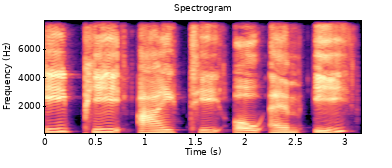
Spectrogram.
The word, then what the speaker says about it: epitome: is the known its ep I t om e and strangely the final E is pronounced it's not silent epitome although sometimes reza's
